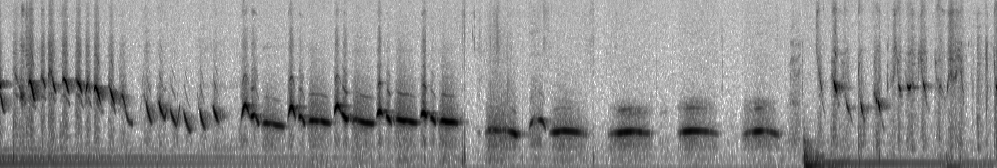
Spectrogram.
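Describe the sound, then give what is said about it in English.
A person whistles a run of bird-like calls, starting with quick descending chirps, then repeated warbling phrases and slower single notes, clear with short pauses and no talking. “Go outside, listen to this, and we're going to give you some soothing sounds to listen to while you're walking. For example, birds.”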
